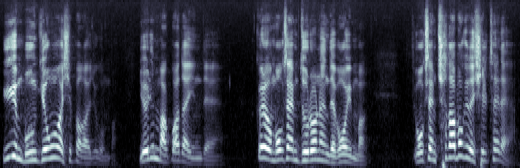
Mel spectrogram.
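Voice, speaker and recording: A male pastor with a Gyeongsang accent, preaching a sermon as an animated story and acting out the people in it. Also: sits high, fast talker. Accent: Gyeongsang Korean.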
